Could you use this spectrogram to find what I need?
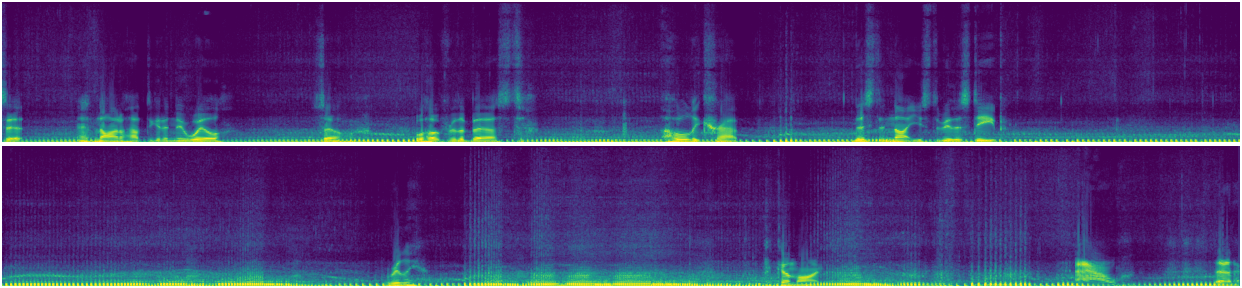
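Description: A dirt bike engine idles and revs up sharply in short bursts, close by.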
